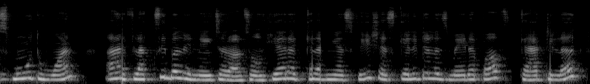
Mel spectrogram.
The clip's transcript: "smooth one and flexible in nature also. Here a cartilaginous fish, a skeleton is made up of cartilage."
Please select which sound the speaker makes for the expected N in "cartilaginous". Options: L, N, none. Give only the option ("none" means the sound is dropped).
none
